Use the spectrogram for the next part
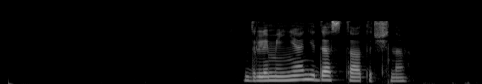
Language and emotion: Russian, neutral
